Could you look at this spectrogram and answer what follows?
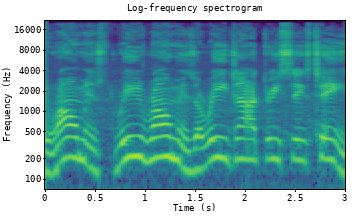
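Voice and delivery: a light parody of pushy Christians; imitating Christians. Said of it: "these Christians ... they like".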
